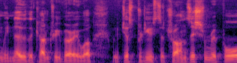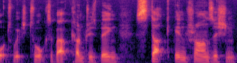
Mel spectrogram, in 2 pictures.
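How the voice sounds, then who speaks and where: A man speaking as a guest in a television news studio, fluent, steady and explanatory. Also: low-pitched. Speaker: studio guest, bank communications director. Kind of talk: live studio discussion.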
